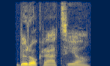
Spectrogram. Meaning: bureaucracy (structure and regulations in place to control activity)
- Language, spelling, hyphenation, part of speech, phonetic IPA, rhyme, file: Hungarian, bürokrácia, bü‧rok‧rá‧cia, noun, [ˈbyrokraːt͡sijɒ], -jɒ, Hu-bürokrácia.ogg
